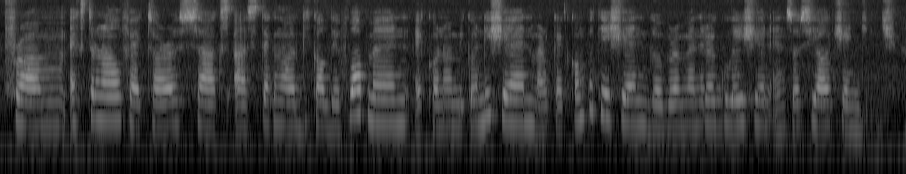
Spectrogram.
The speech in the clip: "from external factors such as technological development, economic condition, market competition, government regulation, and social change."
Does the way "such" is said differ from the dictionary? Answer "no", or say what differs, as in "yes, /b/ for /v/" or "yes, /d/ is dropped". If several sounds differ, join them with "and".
yes, /s/ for /tʃ/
